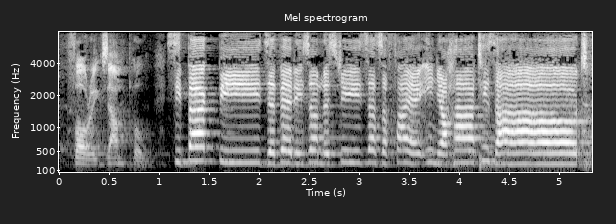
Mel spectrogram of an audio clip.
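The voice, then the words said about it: Singing in a German accent. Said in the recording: “It sounds awful though, in a German accent.”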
